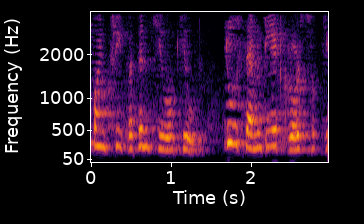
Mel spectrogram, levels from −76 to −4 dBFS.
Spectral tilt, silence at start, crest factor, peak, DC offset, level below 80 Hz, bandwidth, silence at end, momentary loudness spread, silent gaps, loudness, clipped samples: -10 dB/octave; 0 s; 18 dB; -8 dBFS; under 0.1%; -82 dBFS; 4 kHz; 0 s; 6 LU; none; -26 LUFS; under 0.1%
